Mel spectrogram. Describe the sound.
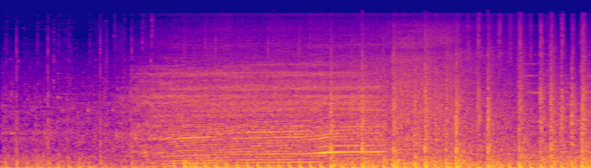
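Engine of a scooter being ridden in a film scene: a loud, continuous motor drone that grows stronger after about three seconds, its whining tone climbing as the vehicle speeds up, with no talk over it.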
